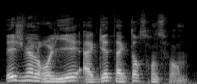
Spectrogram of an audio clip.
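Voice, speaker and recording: A man walking viewers through a software tutorial in a relaxed, chatty way, with frequent fillers. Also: medium pitch, fast, soft background music. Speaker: tutorial host. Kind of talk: screen-recorded software tutorial.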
